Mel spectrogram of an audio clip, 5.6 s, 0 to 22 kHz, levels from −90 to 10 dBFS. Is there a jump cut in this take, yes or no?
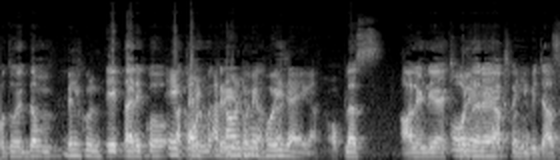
no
